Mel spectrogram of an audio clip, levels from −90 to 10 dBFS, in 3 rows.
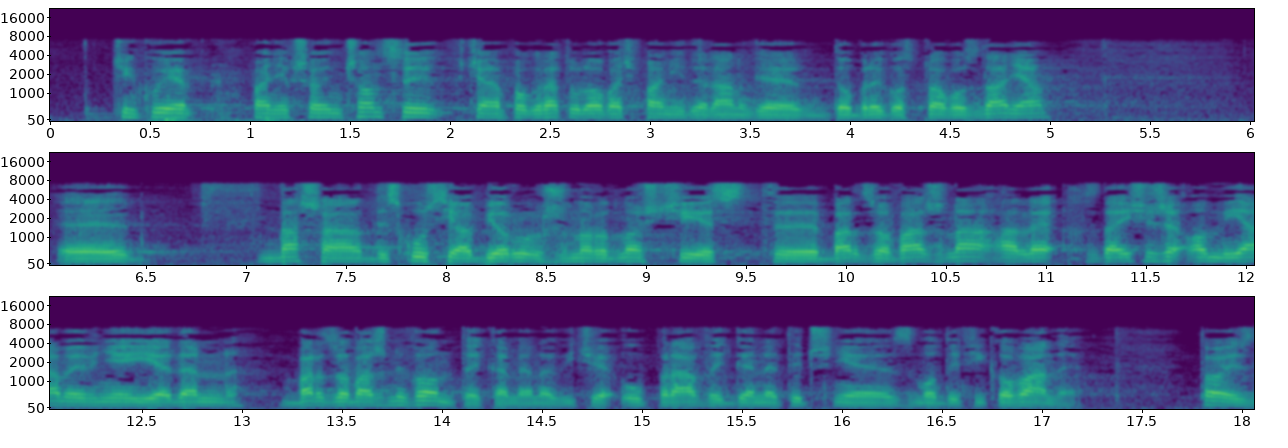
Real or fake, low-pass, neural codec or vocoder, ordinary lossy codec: real; 7.2 kHz; none; none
